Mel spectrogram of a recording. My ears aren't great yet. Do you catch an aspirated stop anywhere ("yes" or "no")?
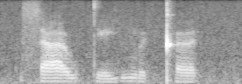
yes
